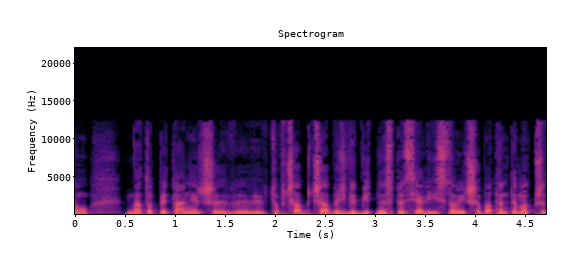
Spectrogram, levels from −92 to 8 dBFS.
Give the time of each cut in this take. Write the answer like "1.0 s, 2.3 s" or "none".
none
